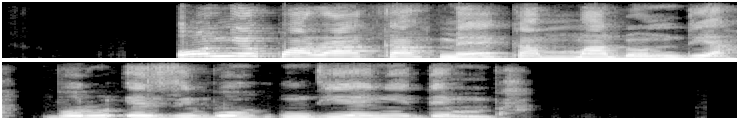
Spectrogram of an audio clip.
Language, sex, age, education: Igbo, female, 30-45, tertiary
